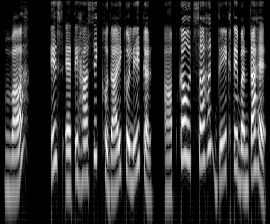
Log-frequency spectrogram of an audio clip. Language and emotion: Hindi, happy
